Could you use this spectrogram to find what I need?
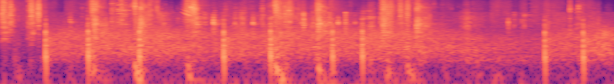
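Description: Footsteps thud on grass and stone.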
